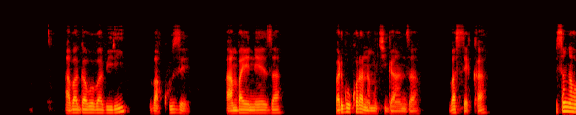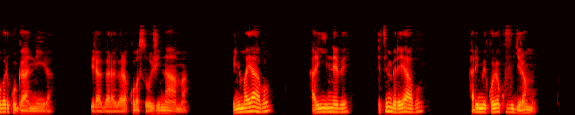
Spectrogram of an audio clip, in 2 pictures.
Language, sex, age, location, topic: Kinyarwanda, male, 25-35, Huye, health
